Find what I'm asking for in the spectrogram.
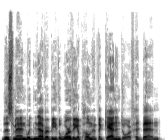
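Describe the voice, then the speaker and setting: A man's voice: on the low side, a little fast, pushed and bright. A man narrating a story in the style of a dramatic audiobook reading.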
